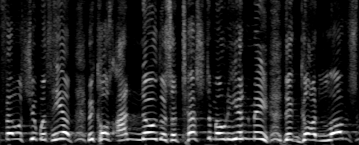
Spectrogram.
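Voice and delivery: high, impassioned pulpit cry; fervent preaching. Real, not acted. Preaches at full force.

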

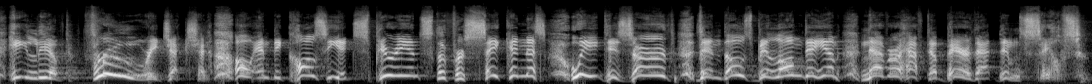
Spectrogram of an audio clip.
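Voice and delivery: high, shouted preaching build; fiery sermon climax; full-force preaching. Acted. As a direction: preach it up to a roar.

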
